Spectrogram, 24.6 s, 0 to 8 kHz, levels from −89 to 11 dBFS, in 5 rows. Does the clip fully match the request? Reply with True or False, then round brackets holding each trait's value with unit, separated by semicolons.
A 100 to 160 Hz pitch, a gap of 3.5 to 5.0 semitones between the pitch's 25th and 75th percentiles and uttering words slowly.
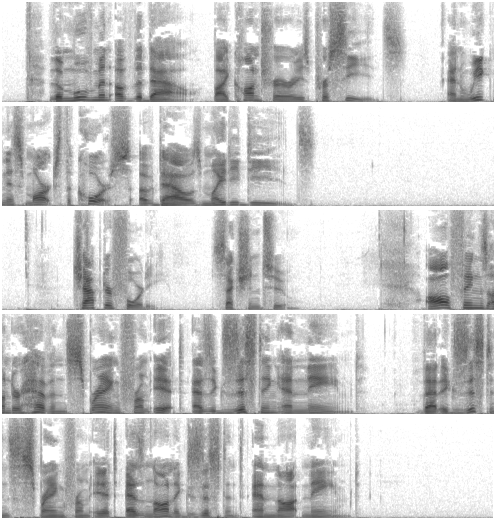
True (135 Hz; 4.4 semitones; 100 wpm)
